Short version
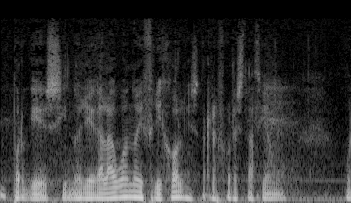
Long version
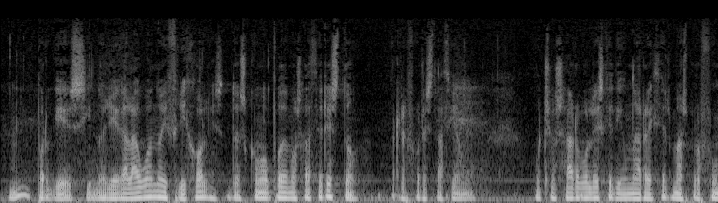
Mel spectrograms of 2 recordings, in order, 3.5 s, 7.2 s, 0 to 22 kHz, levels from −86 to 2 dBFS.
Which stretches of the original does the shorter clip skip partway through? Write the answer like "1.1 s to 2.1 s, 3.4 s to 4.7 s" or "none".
2.2 s to 3.9 s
